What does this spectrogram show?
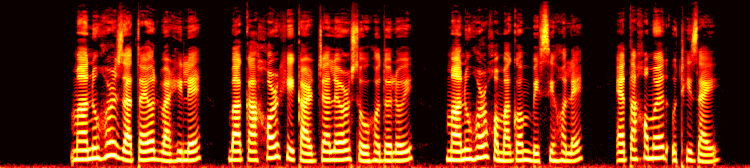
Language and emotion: Assamese, neutral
